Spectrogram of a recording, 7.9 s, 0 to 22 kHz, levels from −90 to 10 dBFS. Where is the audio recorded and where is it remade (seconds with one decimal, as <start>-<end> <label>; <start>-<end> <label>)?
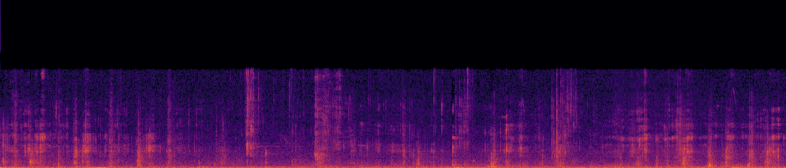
0.0-3.7 recorded; 3.7-4.5 remade; 4.5-6.1 recorded; 6.1-7.1 remade; 7.1-7.9 recorded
